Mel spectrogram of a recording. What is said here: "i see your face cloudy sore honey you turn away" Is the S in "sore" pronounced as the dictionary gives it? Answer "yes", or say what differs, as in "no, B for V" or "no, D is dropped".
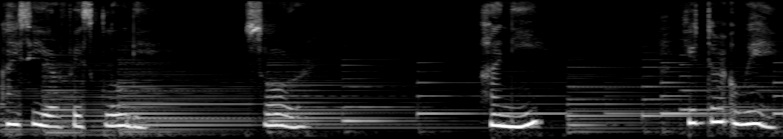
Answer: yes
